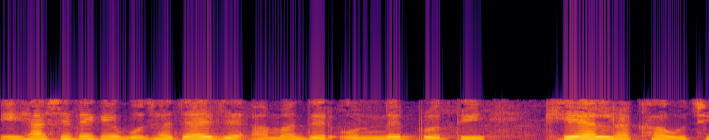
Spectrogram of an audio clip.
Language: Bangla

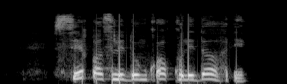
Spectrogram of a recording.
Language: Dargwa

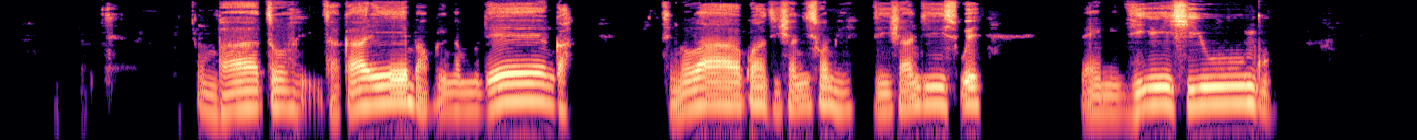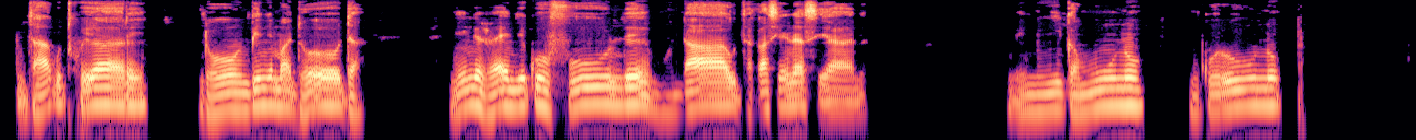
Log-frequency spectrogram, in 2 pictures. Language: Ndau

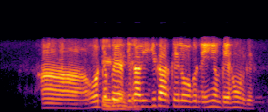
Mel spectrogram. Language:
Punjabi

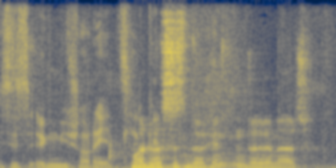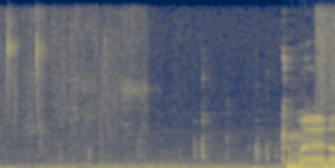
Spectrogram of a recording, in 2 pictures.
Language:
German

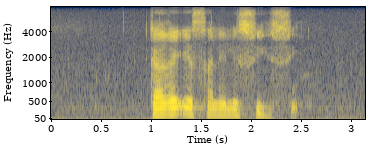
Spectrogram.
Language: Northern Sotho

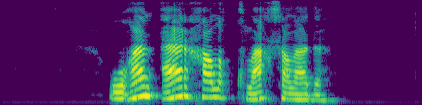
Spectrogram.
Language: Kazakh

